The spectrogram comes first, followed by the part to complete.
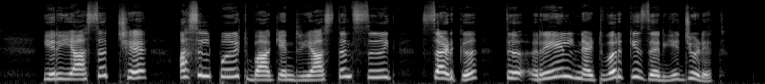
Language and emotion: Kashmiri, neutral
